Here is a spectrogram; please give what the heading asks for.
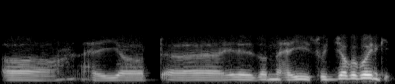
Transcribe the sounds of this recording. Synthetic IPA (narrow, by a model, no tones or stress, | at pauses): ɔ | hejɔt | zɔnɦejsud͡ʒɔɡoɡojneki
